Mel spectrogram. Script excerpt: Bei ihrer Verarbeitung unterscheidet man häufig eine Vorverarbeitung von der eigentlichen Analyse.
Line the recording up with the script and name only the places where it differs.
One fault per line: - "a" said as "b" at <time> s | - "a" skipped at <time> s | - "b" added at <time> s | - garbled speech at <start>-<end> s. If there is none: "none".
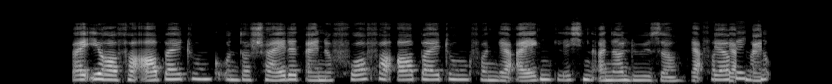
- "man häufig" skipped at 3.1 s
- garbled speech at 6.9-7.7 s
